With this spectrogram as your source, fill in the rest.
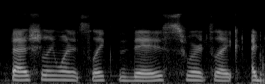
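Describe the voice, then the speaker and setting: A quiet woman speaks at a medium pitch in a monotone, flat intonation. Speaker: gaming streamer. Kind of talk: casual gameplay livestream talk. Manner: halting, many fillers.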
